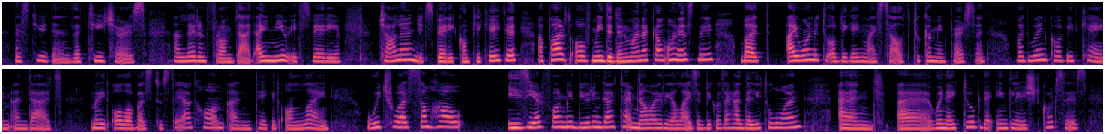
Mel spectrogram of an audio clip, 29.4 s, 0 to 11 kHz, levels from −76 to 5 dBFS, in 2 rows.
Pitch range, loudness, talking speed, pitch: 200-260 Hz, -24 LUFS, 165 wpm, 225 Hz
